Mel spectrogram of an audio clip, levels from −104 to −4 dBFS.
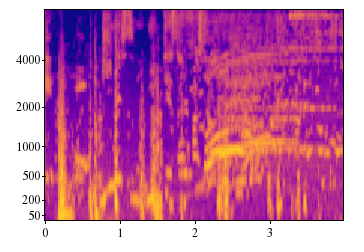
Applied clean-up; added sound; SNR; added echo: classical method spectral subtraction.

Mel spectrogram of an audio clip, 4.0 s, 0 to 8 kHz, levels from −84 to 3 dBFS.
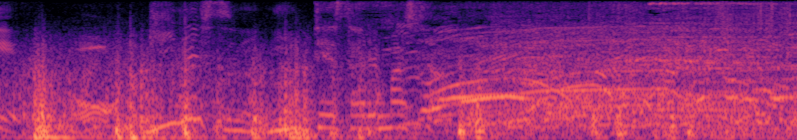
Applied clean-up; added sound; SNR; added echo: none; Thunder / Rain; 0 dB; none.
